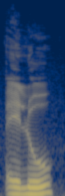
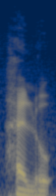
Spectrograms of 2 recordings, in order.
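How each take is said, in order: First: "hello" without the h, French style; French pronunciation. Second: Hello with the English h; plain English pronunciation. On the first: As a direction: drop the h and say "hello" as "ello". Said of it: "hello in French". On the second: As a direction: say "hello" with a breathed English h at the start. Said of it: "the English way to say". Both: Shown as a demonstration.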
